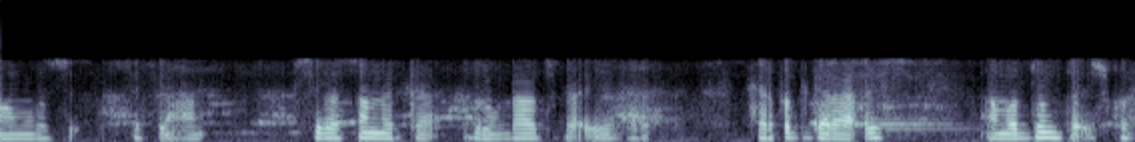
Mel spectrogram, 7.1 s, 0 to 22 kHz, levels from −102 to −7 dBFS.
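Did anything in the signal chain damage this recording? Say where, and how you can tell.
Yes, at the codec stage: the whole speech clip carries heavy G.723.1 codec damage. Nothing sounds above 3.8 kHz, and consonants smear into a muffled, hoarse texture. That fits a 6.3 kbit/s mode, whose coarse 30 ms frames update the vocal model too slowly to track fast articulation.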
